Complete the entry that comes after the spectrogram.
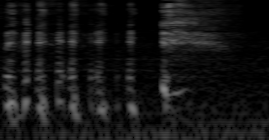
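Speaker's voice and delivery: soft laugh running out of breath; trailing laugh. Real, not acted. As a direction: chuckle away at your own remark. Laughs after own remark.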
